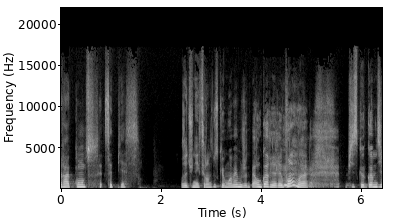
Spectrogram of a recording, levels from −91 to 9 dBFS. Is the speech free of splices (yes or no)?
no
